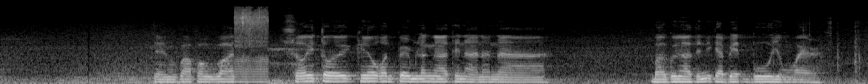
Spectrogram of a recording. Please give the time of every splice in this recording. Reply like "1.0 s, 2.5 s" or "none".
2.3 s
